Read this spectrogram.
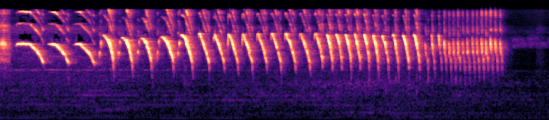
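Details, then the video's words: Canary champion song used for training: loud series of rapid down-slurred whistled notes, slowing then speeding into a fast trill, ending in a dense buzzy roll before silence. "Canary Training Champion Song"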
